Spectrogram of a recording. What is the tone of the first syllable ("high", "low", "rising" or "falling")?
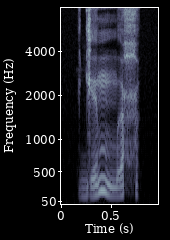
rising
